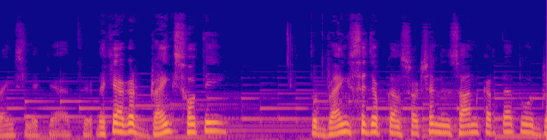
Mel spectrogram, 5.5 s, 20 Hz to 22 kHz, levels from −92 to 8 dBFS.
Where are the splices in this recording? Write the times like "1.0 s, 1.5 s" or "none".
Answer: 0.9 s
